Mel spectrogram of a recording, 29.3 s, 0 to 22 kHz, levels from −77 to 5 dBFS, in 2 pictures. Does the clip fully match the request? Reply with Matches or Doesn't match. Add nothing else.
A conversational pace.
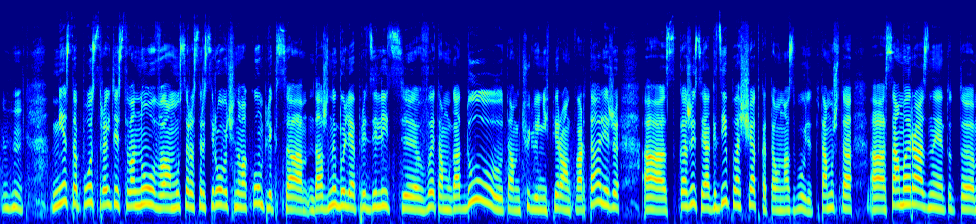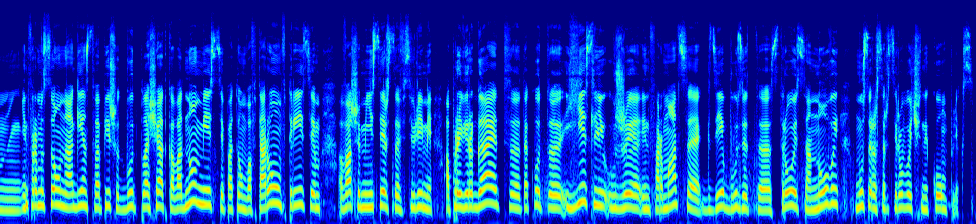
Matches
